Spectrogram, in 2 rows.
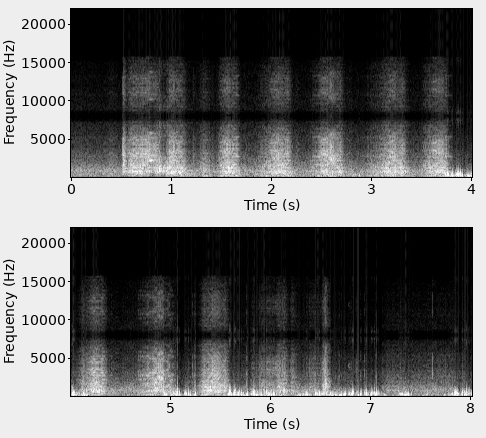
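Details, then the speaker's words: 1988 Ford F-150 that won't restart after 20–30 miles of driving until the cables cool, battery said charged but apparently weak: slow, labouring crank dragging before it catches; slow cranking, cause uncertain. "Entonces ya prende batería es más caliente pero como que la batería es"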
